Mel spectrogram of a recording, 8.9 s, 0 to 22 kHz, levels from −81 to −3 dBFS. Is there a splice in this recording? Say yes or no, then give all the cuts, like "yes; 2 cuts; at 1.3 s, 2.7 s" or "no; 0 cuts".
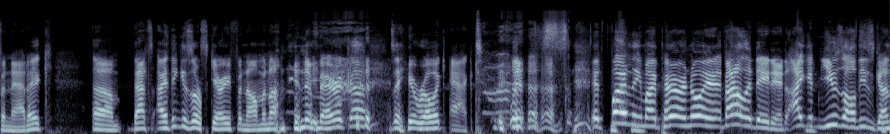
yes; 4 cuts; at 2.0 s, 3.9 s, 6.0 s, 7.2 s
